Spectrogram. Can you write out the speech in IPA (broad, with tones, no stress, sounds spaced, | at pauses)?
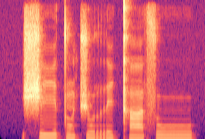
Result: ʃ iː˦ t ũ˨ t͡ʃ u˨ r i˨ kʰ ã˨ s uː˦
